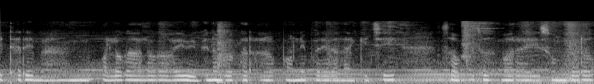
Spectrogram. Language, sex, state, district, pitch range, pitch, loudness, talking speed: Odia, female, Odisha, Khordha, 195-205 Hz, 200 Hz, -15 LUFS, 140 wpm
